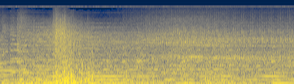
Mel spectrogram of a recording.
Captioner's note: rapid tense orchestral music; thunder rumbling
